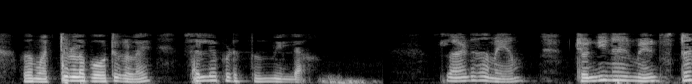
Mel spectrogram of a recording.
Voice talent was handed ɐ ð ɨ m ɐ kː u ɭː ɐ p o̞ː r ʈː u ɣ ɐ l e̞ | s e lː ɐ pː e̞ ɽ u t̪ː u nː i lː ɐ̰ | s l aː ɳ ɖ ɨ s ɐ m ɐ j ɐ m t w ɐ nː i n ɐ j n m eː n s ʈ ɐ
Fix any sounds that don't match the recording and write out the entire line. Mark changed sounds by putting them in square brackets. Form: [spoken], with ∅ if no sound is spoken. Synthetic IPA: ɐ ð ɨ m ɐ [tː] u ɭː ɐ p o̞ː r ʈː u ɣ ɐ [ɭ] e̞ | s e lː ɐ pː e̞ ɽ u t̪ː u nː i lː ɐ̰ | s l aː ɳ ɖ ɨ s ɐ m ɐ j ɐ m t w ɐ nː i n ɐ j n m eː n s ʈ ɐ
